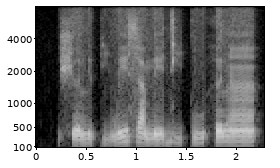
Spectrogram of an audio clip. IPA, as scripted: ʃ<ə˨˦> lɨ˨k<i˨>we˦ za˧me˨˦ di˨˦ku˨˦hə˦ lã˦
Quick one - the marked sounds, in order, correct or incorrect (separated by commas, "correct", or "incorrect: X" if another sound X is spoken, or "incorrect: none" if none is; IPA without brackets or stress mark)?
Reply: correct, correct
